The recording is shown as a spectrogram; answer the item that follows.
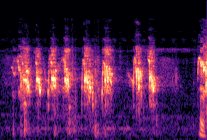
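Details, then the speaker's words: A chicken gives a run of quick, clear squawking calls with no cough or rattling, a normal healthy chicken vocalization, heard in contrast to chickens coughing from a cold. "দেখছেন ওর সাউন্ডটা দেখছেন এটা সুস্থ মুরগি দেখছেন এগুলো হচ্ছে সুস্থ মুরগি"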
